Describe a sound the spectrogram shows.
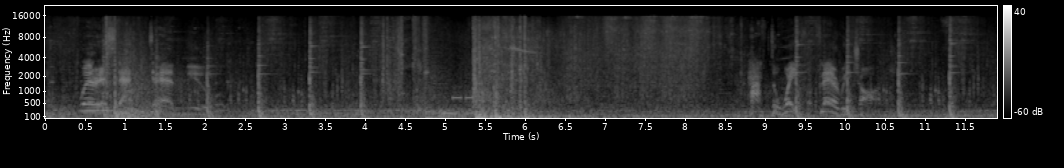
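A pickaxe chips at rock with sharp knocks.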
